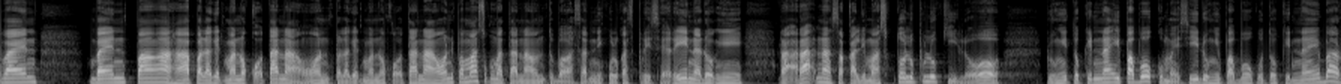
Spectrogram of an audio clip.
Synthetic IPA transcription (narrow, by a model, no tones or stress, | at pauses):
baɛn | baɛnpaŋaɦapalaɡɛt̪̚manɔkɔt̪ana̰ɔnpalaɡɛt̪̚manɔkɔt̪anaɔnipamasuk̚mat̪anaɔnt̪ubaɡasanːikulkaspɾisɛɾinadɔŋira̰ʔɾaʔnasakalimasu̥k̚t̪ɔlupulukilɔ | dɔŋit̪ɔkinːaipabɔkumaisiduŋipabɔkut̪ɔkinːaibaɾ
